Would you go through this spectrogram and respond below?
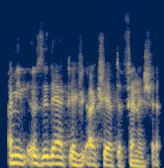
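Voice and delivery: ordinary talk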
